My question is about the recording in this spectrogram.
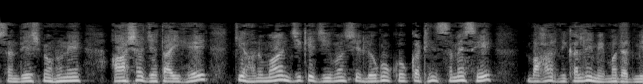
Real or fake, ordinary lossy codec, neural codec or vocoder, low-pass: real; MP3, 32 kbps; none; 7.2 kHz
